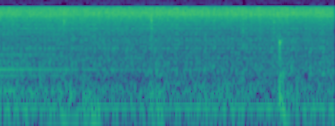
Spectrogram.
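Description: Steady hiss with a low hum underneath, with no music or singing: the background noise of the recording once the song has ended. A faint click comes near the end.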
